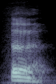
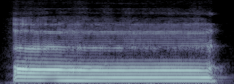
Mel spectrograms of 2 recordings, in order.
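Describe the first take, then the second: First: The vowel sound is very short. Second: The vowel sound is held long. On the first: "the schwa is just a short version of that sound" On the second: "This sound is not the schwa, it's a longer sound"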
